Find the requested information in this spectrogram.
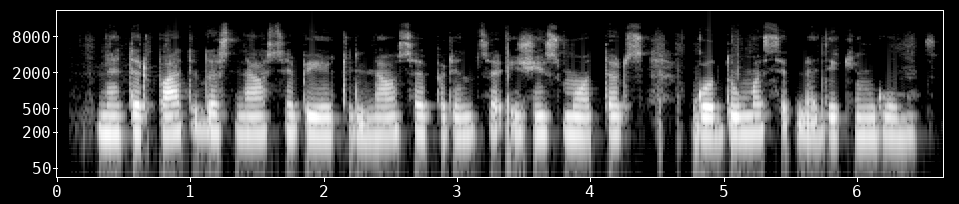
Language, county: Lithuanian, Vilnius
